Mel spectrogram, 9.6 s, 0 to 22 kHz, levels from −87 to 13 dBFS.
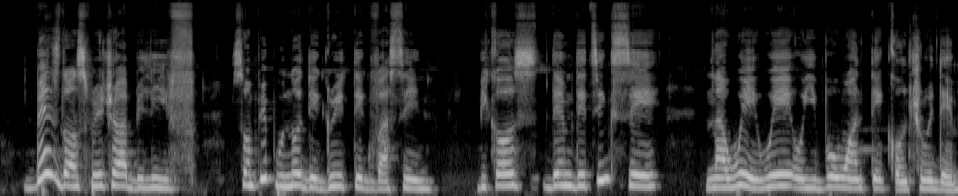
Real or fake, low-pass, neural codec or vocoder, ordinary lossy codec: real; none; none; none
